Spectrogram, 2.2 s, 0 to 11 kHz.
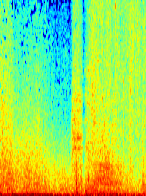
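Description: A loud, deep explosion rumbles throughout, with a sharp crackling burst of debris about a second in before the low roar carries on steadily. No one speaks. The blast is at Bill and Rita's new house in the town of Fairfax, in the early hours of March 10, 1923.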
